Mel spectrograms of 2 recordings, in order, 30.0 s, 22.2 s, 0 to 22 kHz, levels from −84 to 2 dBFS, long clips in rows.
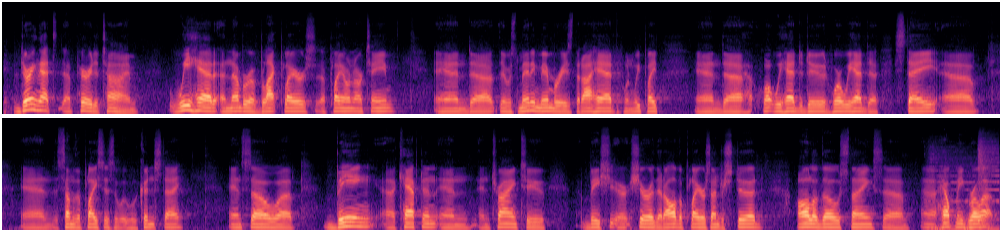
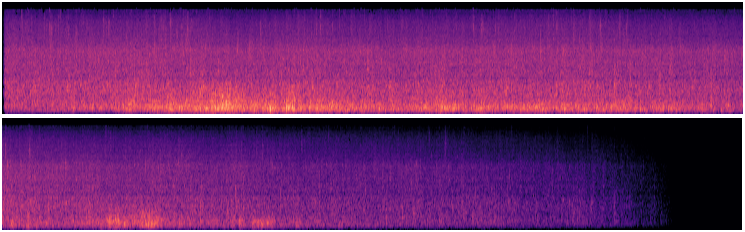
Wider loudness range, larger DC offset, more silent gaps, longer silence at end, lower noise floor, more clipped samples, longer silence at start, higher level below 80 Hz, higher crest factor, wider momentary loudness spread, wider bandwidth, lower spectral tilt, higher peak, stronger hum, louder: second, 6 LU vs 20 LU; neither; neither; second, 0 s vs 2.05 s; second, -54 dBFS vs under -90 dBFS; neither; about the same, 0.05 s vs 0 s; first, -48 dBFS vs -64 dBFS; about the same, 20 dB vs 24 dB; second, 13 LU vs 19 LU; second, 11.5 kHz vs 17 kHz; first, -8 dB/octave vs -4 dB/octave; first, 0 dBFS vs -4 dBFS; neither; first, -19 LUFS vs -25 LUFS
